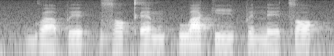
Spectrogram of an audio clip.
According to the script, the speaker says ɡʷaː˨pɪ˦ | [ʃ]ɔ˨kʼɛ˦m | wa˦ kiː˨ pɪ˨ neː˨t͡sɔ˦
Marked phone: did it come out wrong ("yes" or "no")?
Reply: yes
